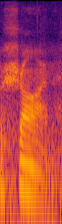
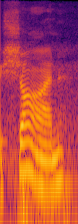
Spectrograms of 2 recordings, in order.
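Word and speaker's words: Seán: Similarly to Shawn, the Irish version is s e a n s the s e makes the sh sound.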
